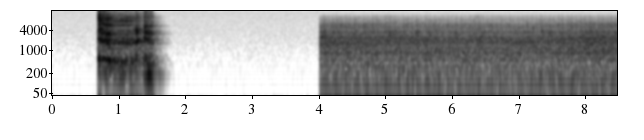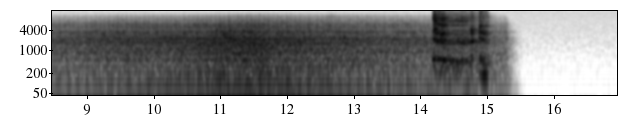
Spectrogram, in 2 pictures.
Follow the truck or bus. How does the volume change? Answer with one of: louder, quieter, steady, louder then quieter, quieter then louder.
louder then quieter.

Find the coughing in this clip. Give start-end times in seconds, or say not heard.
0.7-1.6, 14.2-15.1.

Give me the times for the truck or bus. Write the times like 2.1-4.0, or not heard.
4.0-15.3.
